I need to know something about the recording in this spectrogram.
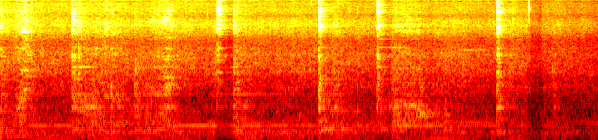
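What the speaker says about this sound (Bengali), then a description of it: "ওই তেলেই দিয়ে দিলাম তেজপাতা আর পেঁয়াজ পেঁয়াজ পাতা" Oil sizzles steadily in a pan as bay leaves and onions fry, with several sharp scraping clicks of a stirring utensil spaced irregularly over a continuous frying hiss.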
